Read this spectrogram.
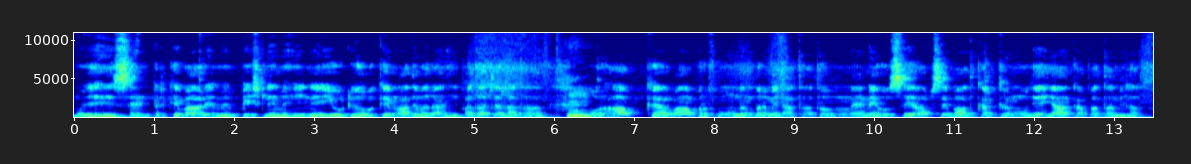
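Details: Very acute stuttering in a 22-year-old man, self-reported 50-60% and over 90% when nervous, speaking after a 2-week fluency-shaping course using a taught speech form; treated stuttering.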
